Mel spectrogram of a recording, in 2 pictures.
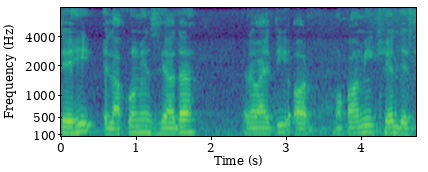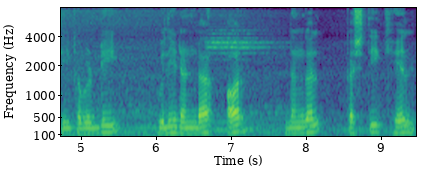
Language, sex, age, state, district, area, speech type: Urdu, male, 18-30, Bihar, Gaya, urban, spontaneous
